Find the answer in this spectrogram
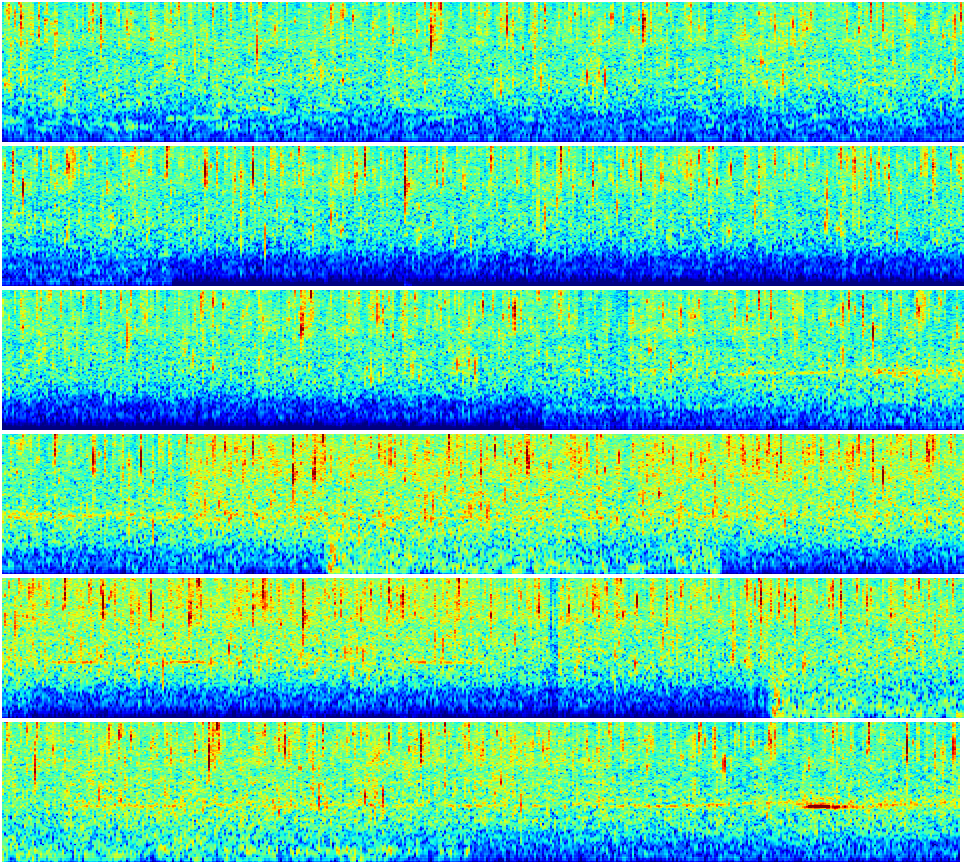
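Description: Steady rain falling, with many single drops pattering on a surface. A deeper rumbling swell comes in suddenly about halfway through and again about two-thirds through.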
